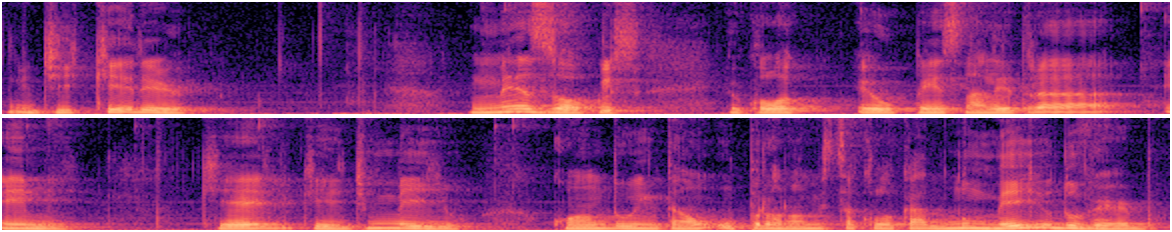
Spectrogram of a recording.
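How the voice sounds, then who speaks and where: Gravelly Brazilian man teaching casually. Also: mid-range voice, unhurried, mellow, reverberant. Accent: Brazilian Portuguese. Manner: informal, self-deprecating, checks in with "né?" and "tá?". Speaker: exam prep teacher. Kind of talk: casual screen lesson.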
